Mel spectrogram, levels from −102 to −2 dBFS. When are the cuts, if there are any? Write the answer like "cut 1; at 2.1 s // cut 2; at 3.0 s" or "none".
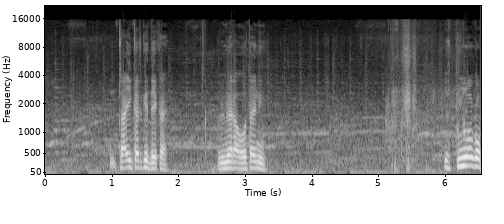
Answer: none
